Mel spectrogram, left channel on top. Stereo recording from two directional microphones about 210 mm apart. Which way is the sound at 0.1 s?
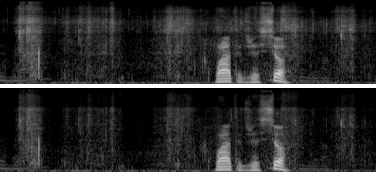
50° left (ahead or behind).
